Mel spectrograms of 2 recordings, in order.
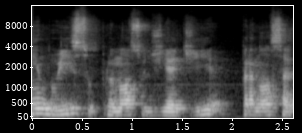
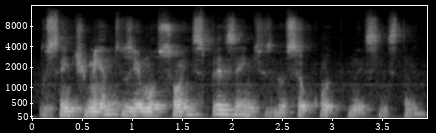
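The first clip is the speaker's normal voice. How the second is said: guided meditation; 3 dB quieter than usual. Acted.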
